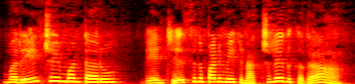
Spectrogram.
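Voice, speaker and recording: Lady reading as a timid young wife, pleading in a lifted high voice, audiobook. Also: very animated, moderate pace. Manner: pleading, hurt.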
